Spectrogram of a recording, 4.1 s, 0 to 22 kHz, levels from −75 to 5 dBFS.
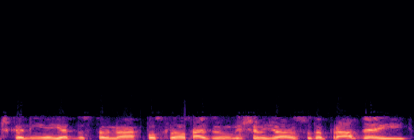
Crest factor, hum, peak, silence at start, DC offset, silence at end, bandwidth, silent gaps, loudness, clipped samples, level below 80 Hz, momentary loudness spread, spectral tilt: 12 dB; none; -2 dBFS; 0 s; under 0.1%; 0.1 s; 4 kHz; none; -13 LUFS; under 0.1%; -58 dBFS; 4 LU; -2.5 dB/octave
